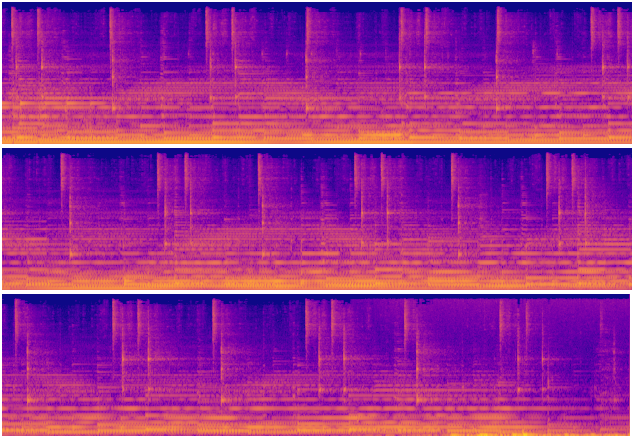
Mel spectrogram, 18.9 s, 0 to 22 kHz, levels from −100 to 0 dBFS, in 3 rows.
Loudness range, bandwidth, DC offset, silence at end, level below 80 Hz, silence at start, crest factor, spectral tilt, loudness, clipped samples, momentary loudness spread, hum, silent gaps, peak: 3 LU; 19 kHz; under 0.1%; 0 s; -30 dBFS; 0 s; 18 dB; -6 dB/octave; -27 LUFS; under 0.1%; 6 LU; none; none; -6 dBFS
